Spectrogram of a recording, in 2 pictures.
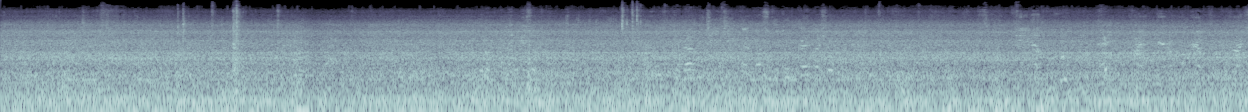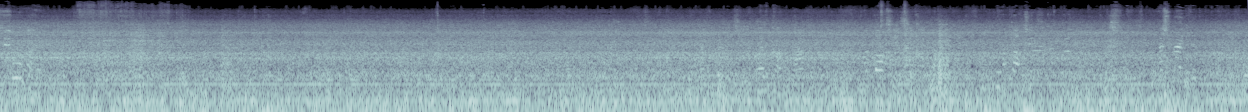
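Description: Steady running rumble of an electric train heard from inside the carriage, wheels rolling on the rails at speed, with a faint steady hum coming in about halfway.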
